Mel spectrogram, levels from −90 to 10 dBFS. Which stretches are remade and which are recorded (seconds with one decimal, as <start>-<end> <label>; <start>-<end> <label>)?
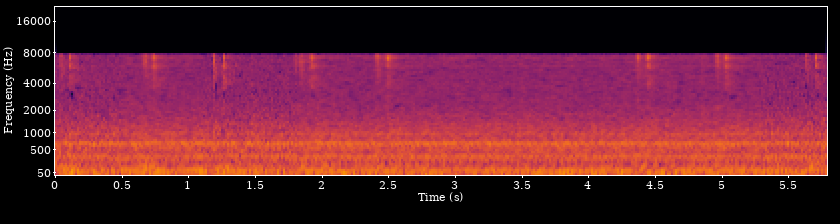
0.0-0.5 recorded; 0.5-1.1 remade; 1.1-1.8 recorded; 1.8-5.3 remade; 5.3-5.8 recorded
